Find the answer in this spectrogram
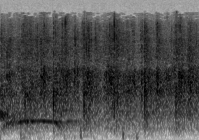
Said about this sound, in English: Let's do a bigger clap for her this morning.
